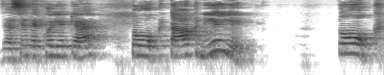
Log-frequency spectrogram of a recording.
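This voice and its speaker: A man's voice: very high voice, normal speed, a little mellow. A male English teacher giving a classroom pronunciation lesson, patiently repeating words and spelling them out letter by letter. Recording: roomy, distant mic.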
